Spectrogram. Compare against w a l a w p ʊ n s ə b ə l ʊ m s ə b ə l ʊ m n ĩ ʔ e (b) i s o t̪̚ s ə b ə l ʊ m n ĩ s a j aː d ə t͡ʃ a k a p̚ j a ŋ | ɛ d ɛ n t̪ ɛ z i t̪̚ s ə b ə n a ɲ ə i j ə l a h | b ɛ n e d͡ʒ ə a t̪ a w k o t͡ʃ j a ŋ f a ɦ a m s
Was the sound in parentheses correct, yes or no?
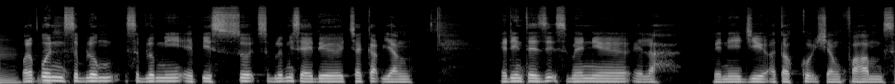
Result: no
